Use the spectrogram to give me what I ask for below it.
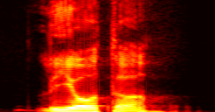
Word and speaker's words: Liotta: Loletta. Liotta. Ray Liotta. – All right.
